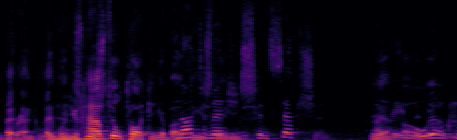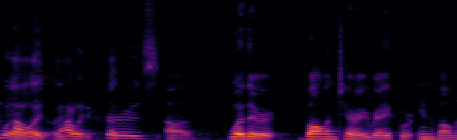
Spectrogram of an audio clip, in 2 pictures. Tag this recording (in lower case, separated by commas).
speech, inside a large room or hall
